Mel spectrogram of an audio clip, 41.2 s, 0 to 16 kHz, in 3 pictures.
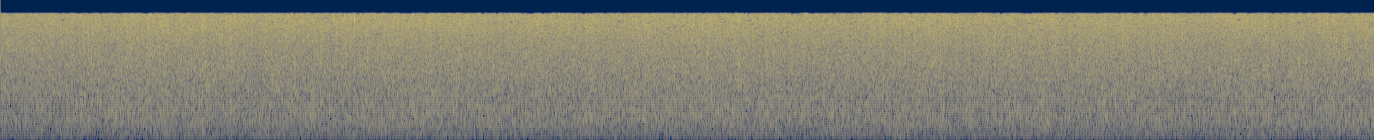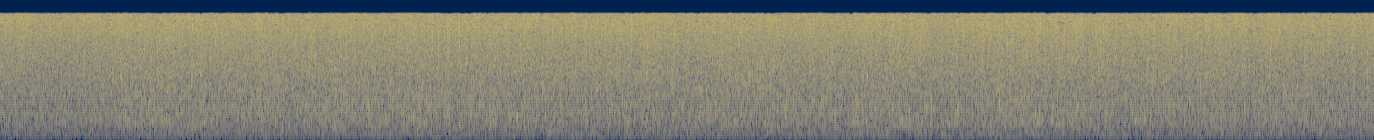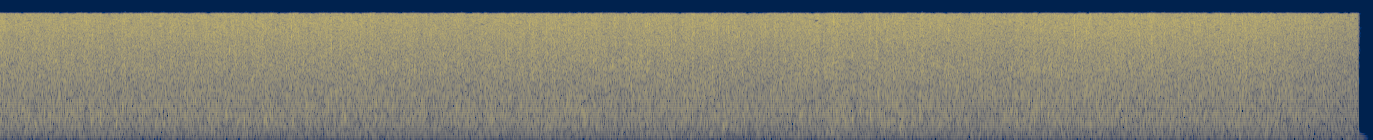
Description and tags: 180925 002 waterfall close vortex
Waterfall close perspective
